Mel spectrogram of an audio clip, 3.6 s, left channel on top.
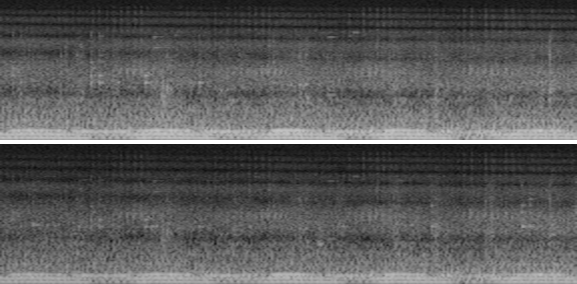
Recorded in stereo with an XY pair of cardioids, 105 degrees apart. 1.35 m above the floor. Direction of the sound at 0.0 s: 35° left.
